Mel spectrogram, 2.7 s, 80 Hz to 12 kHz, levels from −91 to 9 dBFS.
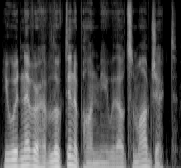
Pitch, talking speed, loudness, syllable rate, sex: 115 Hz, 245 wpm, -17 LUFS, 6.2 syllables/s, male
